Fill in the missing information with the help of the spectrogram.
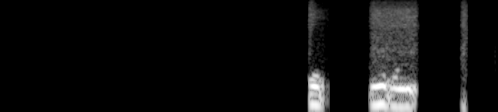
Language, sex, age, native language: Icelandic, female, 50-59, Icelandic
